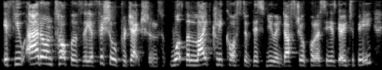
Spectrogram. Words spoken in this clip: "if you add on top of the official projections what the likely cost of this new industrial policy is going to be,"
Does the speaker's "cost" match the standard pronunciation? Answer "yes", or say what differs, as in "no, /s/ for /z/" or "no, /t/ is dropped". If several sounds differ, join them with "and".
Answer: yes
